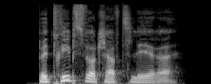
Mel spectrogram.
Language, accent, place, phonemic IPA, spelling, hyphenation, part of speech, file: German, Germany, Berlin, /bəˈtʁiːpsvɪʁtʃaft͡sleːʁə/, Betriebswirtschaftslehre, Be‧triebs‧wirt‧schafts‧leh‧re, noun, De-Betriebswirtschaftslehre.ogg
- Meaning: business administration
